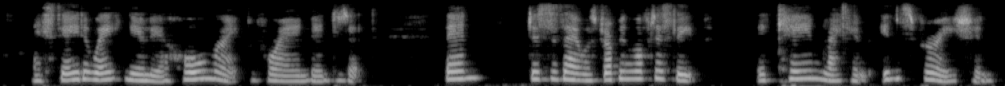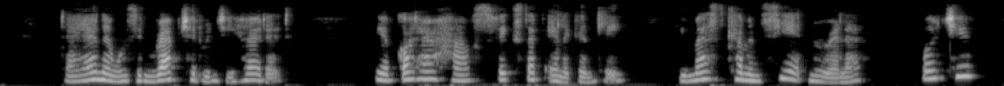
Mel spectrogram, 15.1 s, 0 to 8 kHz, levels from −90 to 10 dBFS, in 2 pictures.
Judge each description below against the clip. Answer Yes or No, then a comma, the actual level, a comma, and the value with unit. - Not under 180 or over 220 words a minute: Yes, average, 195 wpm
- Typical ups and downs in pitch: Yes, average, 4.4 semitones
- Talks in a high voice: Yes, high, 225 Hz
